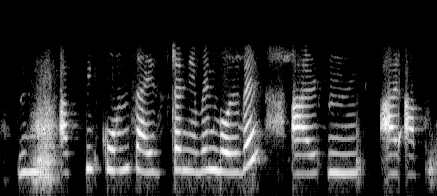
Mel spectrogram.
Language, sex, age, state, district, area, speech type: Bengali, female, 18-30, West Bengal, Uttar Dinajpur, urban, conversation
